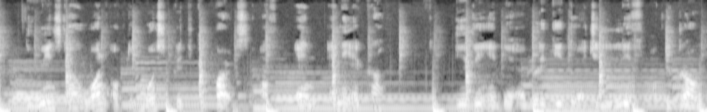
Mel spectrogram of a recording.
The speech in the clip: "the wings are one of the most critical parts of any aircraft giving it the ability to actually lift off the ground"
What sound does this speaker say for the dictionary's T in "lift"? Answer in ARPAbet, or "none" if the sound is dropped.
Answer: none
